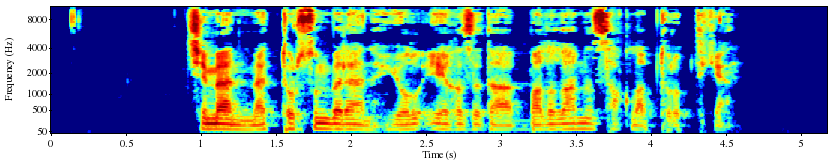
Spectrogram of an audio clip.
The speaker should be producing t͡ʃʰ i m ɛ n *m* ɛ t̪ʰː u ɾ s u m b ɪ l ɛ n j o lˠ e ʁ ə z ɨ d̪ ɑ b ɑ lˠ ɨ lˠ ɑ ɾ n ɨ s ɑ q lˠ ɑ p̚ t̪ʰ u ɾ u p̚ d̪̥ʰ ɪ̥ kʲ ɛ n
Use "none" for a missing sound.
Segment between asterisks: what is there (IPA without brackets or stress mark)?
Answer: m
